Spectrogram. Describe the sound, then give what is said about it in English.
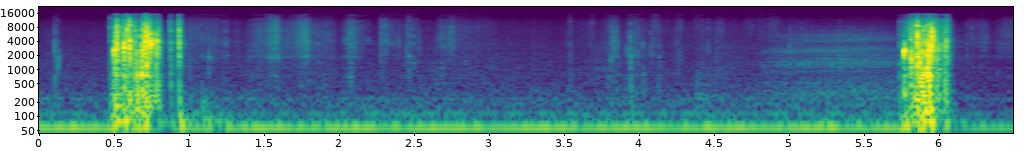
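A deck of cards being shuffled and a card pulled from it: two short, dense riffling bursts several seconds apart, with faint rustles and handling noises between them. “So we're going to pull another card.”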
